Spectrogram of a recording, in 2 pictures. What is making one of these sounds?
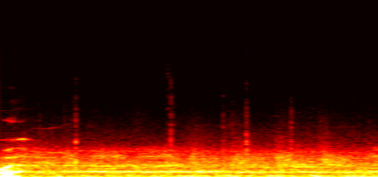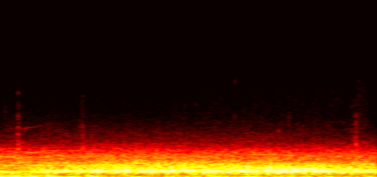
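A stadium crowd roars steadily in the background.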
